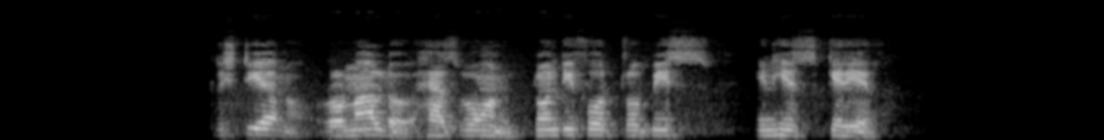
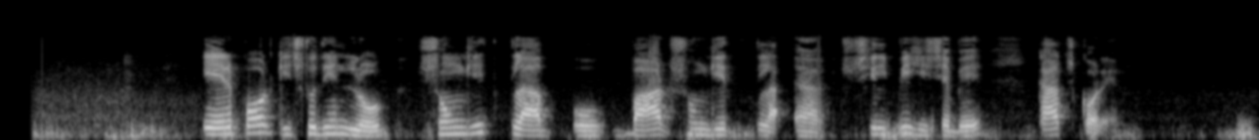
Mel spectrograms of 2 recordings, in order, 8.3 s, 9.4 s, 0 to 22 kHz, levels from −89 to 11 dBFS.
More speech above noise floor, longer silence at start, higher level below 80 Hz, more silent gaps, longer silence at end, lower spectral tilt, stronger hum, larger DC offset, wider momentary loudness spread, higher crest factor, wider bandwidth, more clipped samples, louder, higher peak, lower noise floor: first, over 72 dB vs 46 dB; first, 1.65 s vs 0.25 s; second, -66 dBFS vs -50 dBFS; neither; first, 1.7 s vs 0.05 s; second, -4.5 dB/octave vs -6 dB/octave; neither; neither; second, 13 LU vs 18 LU; about the same, 20 dB vs 18 dB; about the same, 7.8 kHz vs 7.6 kHz; neither; about the same, -18 LUFS vs -17 LUFS; about the same, -2 dBFS vs 0 dBFS; first, under -90 dBFS vs -62 dBFS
